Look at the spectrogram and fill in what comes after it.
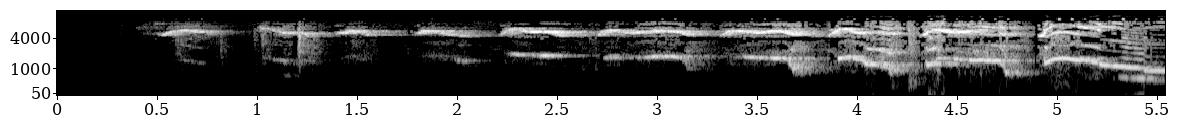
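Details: Portia, a Border Collie, whines with excitement before a car ride: a run of high, drawn-out whistling whines, each bending in pitch and growing louder and denser toward the end.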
